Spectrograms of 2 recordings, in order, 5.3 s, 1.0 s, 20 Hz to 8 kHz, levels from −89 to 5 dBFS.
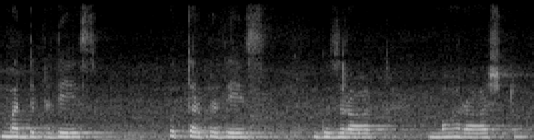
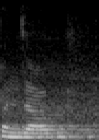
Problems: background conversations at intervals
